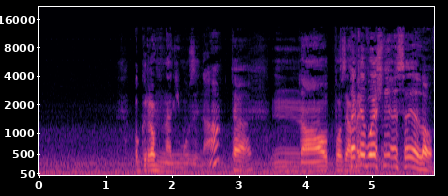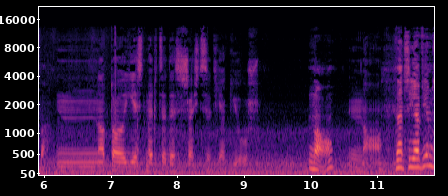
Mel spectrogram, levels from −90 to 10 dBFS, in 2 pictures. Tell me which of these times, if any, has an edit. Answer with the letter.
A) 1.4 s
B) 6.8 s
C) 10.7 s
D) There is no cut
D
